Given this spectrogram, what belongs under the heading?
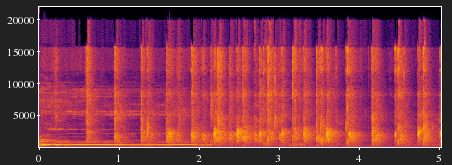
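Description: Audience clapping for a comedian at a live comedy show, sharp scattered claps building after a held musical tone, loud and close, with no talk over it.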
